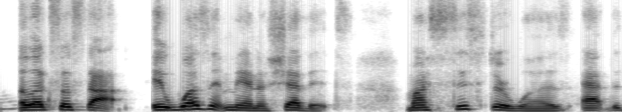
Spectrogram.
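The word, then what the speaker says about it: Manischewitz: I pronounce that. Alexa, stop. It wasn't Manisevitz.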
